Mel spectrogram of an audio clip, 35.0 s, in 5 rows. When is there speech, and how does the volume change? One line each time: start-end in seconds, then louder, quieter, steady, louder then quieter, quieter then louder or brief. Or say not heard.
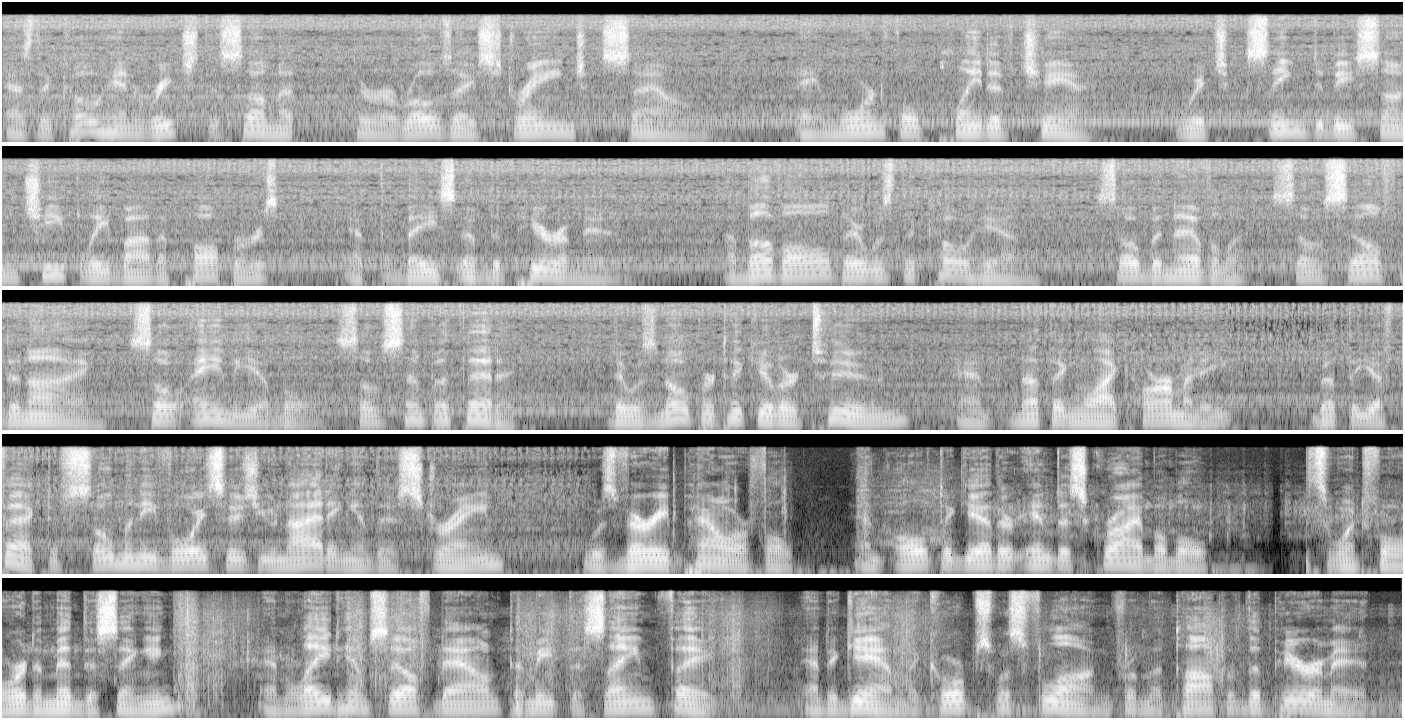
0.0-34.9 steady.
